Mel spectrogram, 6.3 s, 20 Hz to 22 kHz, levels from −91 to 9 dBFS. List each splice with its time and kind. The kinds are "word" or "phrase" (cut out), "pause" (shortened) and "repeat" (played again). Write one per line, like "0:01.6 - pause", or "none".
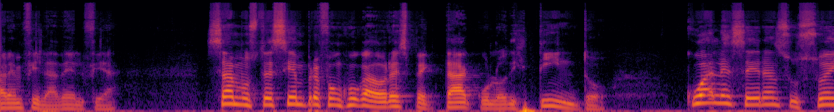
none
